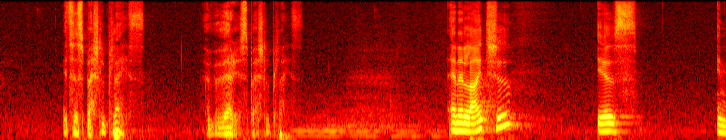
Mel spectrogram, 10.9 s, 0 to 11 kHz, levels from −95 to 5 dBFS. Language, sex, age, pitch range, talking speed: English, male, 60-79, 110-160 Hz, 65 wpm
